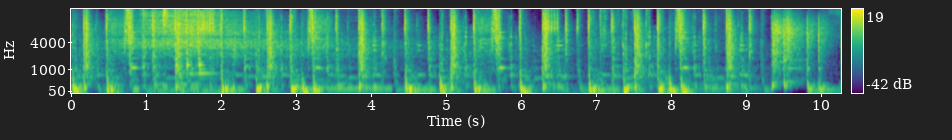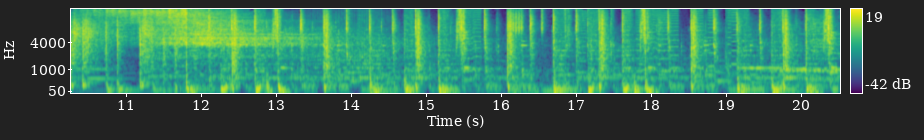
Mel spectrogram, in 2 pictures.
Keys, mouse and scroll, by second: 10.2 shift+click, 12.4 alt+click, 13.3 click.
